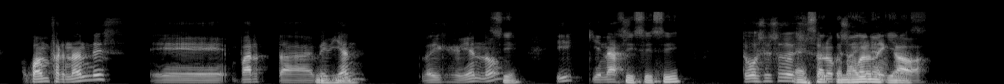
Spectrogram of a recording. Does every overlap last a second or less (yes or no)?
no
